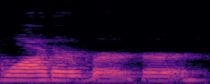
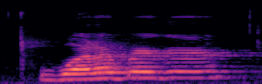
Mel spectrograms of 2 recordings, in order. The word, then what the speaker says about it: Whataburger: mean what a burger it's not water burger okay what a burger well you can pronounce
